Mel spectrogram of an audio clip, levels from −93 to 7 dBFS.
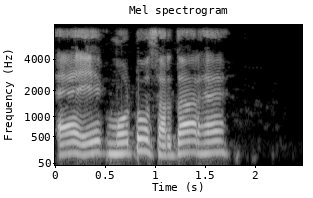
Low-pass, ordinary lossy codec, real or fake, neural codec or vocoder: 7.2 kHz; Opus, 64 kbps; real; none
